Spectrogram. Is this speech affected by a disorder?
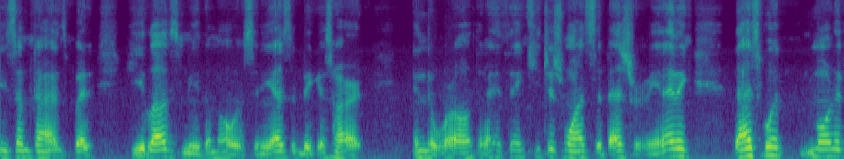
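Yes: cerebral palsy.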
